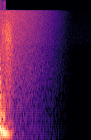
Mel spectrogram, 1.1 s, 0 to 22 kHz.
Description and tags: Punchy Snare 1
I guess you could call it punchy. I used a basic snare with a little white noise, a high pitched punchy tom, and a little white noise. I EQ'd the snare and tom to 200Hz at around the 6db range.
punchy, snare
